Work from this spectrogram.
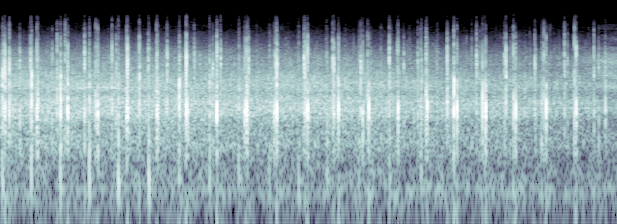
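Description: Applause at a College of Nursing convocation ceremony, steady dense clapping from an audience filling the whole stretch at moderate level, no voices over it.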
